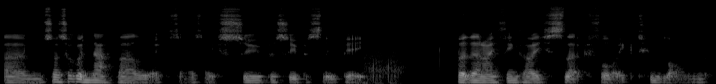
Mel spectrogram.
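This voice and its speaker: A man streaming a game, chatting casually and rambling with frequent restarts, his voice tired and going hoarse. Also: deep voice, fairly even intonation, moderate pace, a little hiss or hum. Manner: rambling, self-interrupting, swears casually. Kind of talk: casual gameplay chat.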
